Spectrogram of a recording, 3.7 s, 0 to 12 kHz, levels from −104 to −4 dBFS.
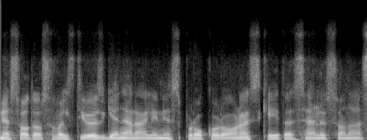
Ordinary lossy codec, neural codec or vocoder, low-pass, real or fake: Opus, 16 kbps; codec, 16 kHz, 2 kbps, X-Codec, HuBERT features, trained on LibriSpeech; 7.2 kHz; fake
